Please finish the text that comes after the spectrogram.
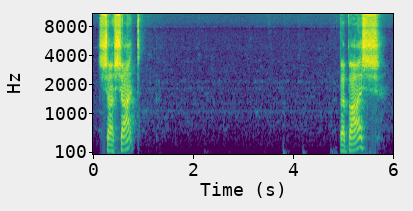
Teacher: you want to emphasize the second syllable or the ending syllable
